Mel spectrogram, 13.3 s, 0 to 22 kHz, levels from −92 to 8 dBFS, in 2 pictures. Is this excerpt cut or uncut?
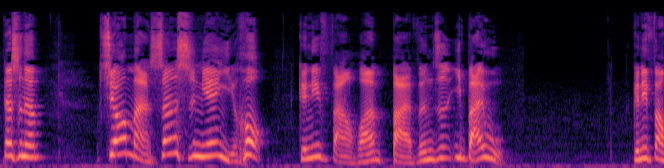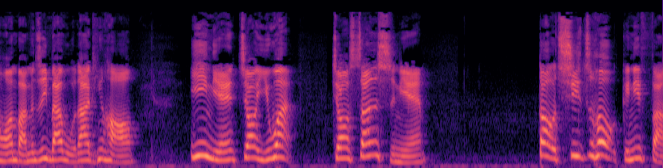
uncut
